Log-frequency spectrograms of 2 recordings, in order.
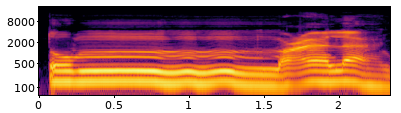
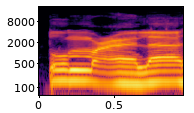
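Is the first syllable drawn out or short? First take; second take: drawn out; short. First: The first syllable is held and drawn out. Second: The first syllable is read short and crisp. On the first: The speaker calls it wrong. "Jangan dibaca tum'ala, jangan dipanjangkan begitu, jangan" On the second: The speaker calls it right. "Pendek saja. Tum'ala, tum'ala seperti itu"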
